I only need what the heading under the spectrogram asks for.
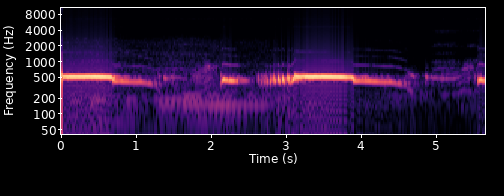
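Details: Lure call of a Spotted dove meant to set young doves singing: a steady low coo that drops off, soft murmuring notes, then a pulsing onset leading into another held coo that falls away.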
